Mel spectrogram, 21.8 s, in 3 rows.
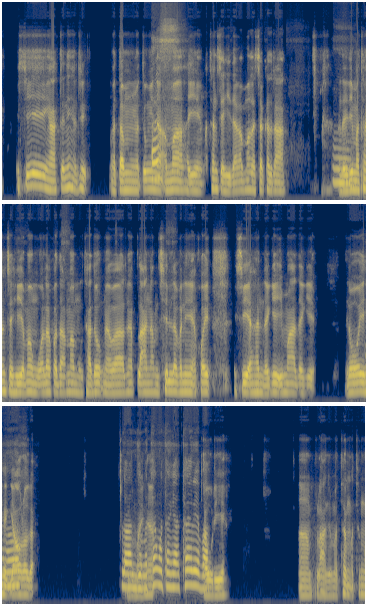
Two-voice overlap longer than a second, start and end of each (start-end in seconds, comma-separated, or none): none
